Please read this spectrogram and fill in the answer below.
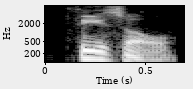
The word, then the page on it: teasel: American English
